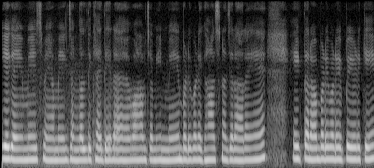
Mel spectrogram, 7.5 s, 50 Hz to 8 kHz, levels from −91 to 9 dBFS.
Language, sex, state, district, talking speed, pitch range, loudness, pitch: Hindi, female, Uttar Pradesh, Muzaffarnagar, 210 wpm, 195-210 Hz, -15 LUFS, 200 Hz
